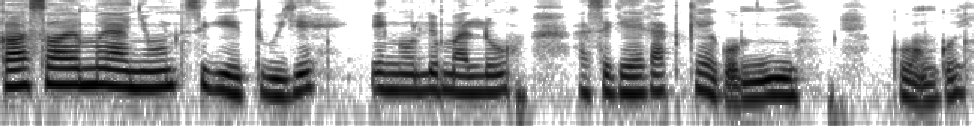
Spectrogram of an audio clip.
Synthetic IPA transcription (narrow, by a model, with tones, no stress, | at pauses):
kɔ˦sɔ˦ɛ˦mɛ˦a˨ɲu˦nsɪ˦ke˨tu˨d͡ʒeː˦ | ŋo˦le˦ma˨lo˦a˨sɪ˨ke˨ka˦tkɛ˦˨ko̰˨mɲe˦˨ko̰˨ŋɡo˦j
